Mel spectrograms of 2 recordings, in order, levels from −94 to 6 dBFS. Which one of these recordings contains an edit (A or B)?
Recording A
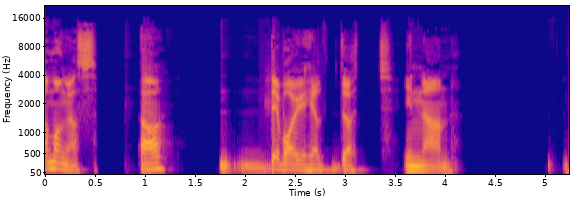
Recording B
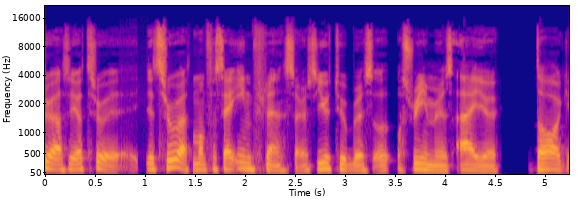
B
